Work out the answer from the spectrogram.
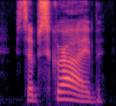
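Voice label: "subscribe", English word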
